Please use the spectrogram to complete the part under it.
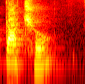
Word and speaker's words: Kcho: Hay un artista en Cuba que se llama Cacho, se escribe K-C-H-O,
